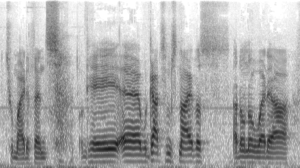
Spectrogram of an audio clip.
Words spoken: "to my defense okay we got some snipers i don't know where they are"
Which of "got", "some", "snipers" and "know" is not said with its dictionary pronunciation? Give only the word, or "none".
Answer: snipers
